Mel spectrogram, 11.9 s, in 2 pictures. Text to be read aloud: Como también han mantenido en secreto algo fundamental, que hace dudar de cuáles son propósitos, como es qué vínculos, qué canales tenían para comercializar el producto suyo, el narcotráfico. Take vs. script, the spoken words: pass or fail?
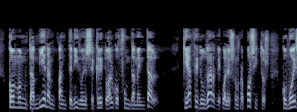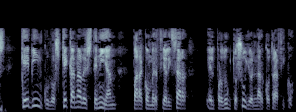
pass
